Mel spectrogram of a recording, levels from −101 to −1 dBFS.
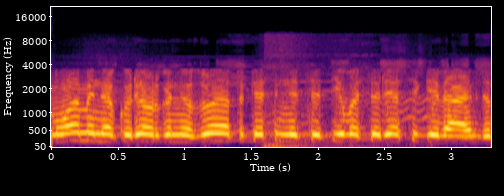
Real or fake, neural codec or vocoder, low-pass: real; none; 9.9 kHz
